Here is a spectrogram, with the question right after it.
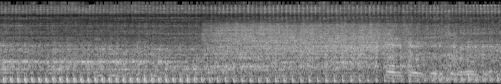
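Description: A small power weeder's engine chugs steadily with a fast, even pulse, loud and close; speech is present in the background.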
